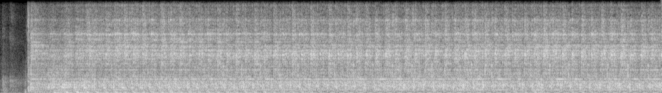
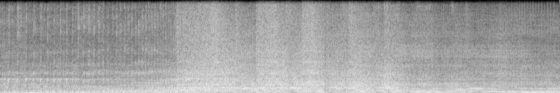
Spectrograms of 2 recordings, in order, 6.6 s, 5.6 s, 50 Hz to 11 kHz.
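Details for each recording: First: Roughly 50-year-old snowmobile, barn-stored since 2003, on electric start while still flooded: the starter whirs with fast chatter about seven seconds and cuts out. The engine fires once but won't continue; the starter seems to kick out. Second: Roughly 50-year-old twin-cylinder vintage snowmobile, sitting in a barn since 2003, on its first start: a crisp, ringing two-stroke note climbs on the throttle and settles back, firing cleanly once the second cylinder lights up, so it runs normally.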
